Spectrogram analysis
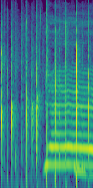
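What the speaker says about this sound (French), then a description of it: "même applaudissements dans la salle d'enregistrement." A quick run of hand claps in a recording room, sharp and close, then a voice cheers over a few more claps.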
